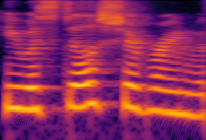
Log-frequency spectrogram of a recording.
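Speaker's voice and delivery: usual speaking voice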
